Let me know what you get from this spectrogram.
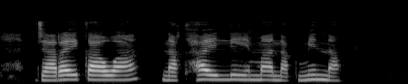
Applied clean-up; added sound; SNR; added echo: none; none; none; none.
